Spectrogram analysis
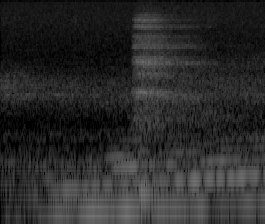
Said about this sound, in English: It involves a little bit of breathing. It's just taking a deep breath.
